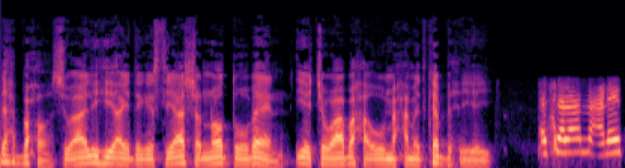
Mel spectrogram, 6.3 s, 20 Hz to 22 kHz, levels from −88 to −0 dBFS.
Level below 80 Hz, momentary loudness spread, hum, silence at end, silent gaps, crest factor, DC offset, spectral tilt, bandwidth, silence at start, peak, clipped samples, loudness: -46 dBFS; 8 LU; none; 0.05 s; none; 16 dB; under 0.1%; -7 dB/octave; 14 kHz; 0 s; -2 dBFS; under 0.1%; -18 LUFS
